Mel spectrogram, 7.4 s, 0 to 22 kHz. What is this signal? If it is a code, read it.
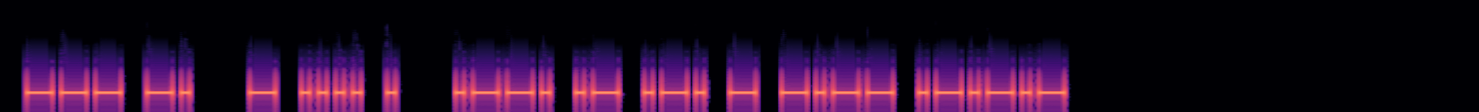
Morse code, heard as a keyed tone, about 28 wpm, 700 Hz. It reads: ON THE PARTY.
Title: Sentences from Top 1400 Words 28wpm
